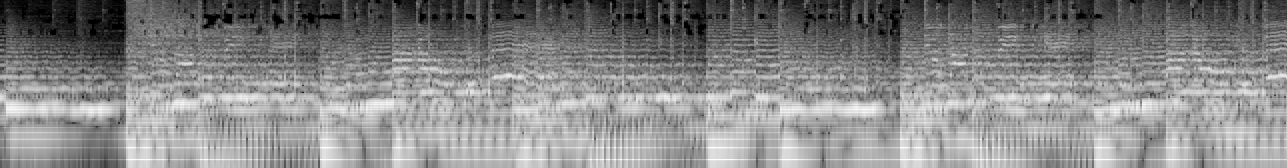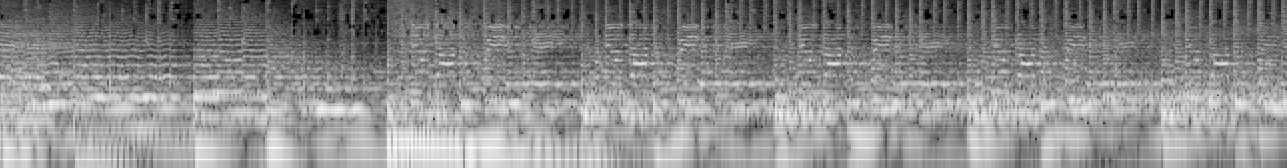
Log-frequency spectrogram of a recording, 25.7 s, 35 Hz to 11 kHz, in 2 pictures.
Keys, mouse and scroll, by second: 0.1 middle click, 1.2 click, 1.6 middle click, 2.2 middle click, 3.3 click, 3.7 middle click, 4.1 drag, 4.8 click, 5.8 middle click, 6.2 shift+a, 11.0 middle click, 11.6 middle click, 12.3-12.9 drag, 13.4 click, 14.1 click, 14.4-14.9 drag, 15.1 click, 15.3-15.9 drag, 16.5-19.1 drag, 19.5-20.1 drag, 21.0 middle click, 21.5 middle click, 22.3-24.7 drag.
